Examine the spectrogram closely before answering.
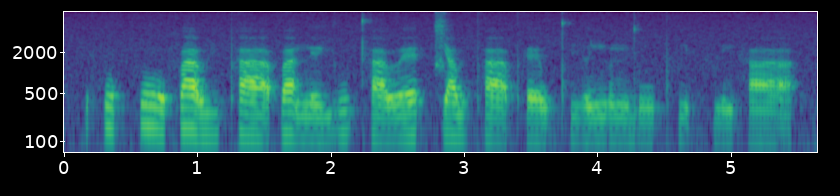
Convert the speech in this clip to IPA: fo˧˥p̚foː˥˨ fa˥˨ʋi˩˧ pʰaː˧˩fa˥˨ne˩ ju˧˥t̪ʰa˩ʋɛː˧˥t̚t͡ɕa˧˥w pʰaː˧˩pʰɛː˩˧wt̪ʰi˩˧ə̯ ɲo˧nduː˩˧pʰi˧˩t̚ fi˩nhaː˧˩

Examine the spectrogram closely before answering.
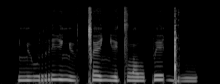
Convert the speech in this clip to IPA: lʲu˨ ri˦lʲɯ˨ǀɛ˦ ʎe˨tʲlˠo˨pe˦ɡ͡ǃu˨

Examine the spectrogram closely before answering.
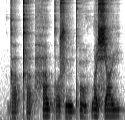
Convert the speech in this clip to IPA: ɡa˨ʔkʰa˨ʔ ha˦wɡɔ˧ sĩ˧pʰɔ̃˥˧ hwa˥˧ɕa˦j

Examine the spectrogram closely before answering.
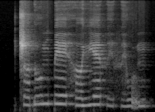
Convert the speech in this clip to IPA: ʈ͡ʂɤ˨ɗuː˥mk͡peː˥ hɤ˨ vʲɛː˥fe̤˨fɛ̤˨wṵ˨m

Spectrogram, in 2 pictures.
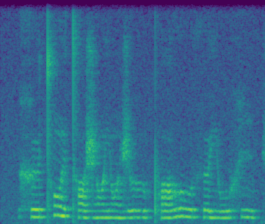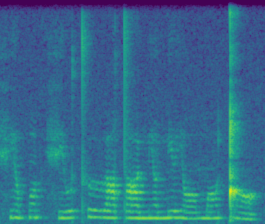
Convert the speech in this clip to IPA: xʏtʰõɪ̯tʰɒ ʒɔ̃jɔ̃ʒɯːpʰɒ ðu θʏjuxiːp fʲɔ̃põθfʲu tʰɯː tˤumʲɔ̃ mʲɯjɔ̃ mɔ̃ǃɔ̃

